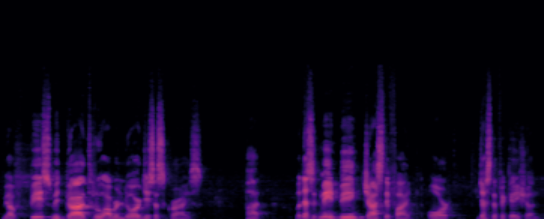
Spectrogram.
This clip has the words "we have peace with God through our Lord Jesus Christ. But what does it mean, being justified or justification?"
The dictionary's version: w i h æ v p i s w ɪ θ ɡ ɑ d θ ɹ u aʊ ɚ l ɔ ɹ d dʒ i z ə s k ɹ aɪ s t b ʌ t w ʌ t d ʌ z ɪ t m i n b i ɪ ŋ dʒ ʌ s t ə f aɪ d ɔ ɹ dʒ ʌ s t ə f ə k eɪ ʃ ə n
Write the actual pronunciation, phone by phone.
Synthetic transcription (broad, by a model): w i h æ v p i s w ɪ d ɡ ɑ d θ ɹ u aʊ ɚ l ɔ ɹ d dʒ i s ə s k ɹ aɪ s t b ʌ t w ʌ t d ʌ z ɪ t m i n b i ɪ ŋ dʒ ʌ s t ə f aɪ d ɔ ɹ dʒ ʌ s t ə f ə k eɪ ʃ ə n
